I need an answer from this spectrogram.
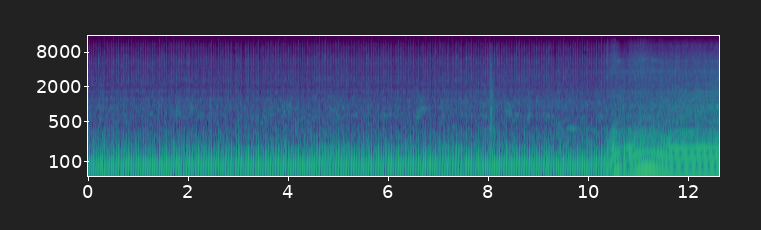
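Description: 1957 Lotus Seven S1's engine idling steadily at the hillclimb start line, then revved up about ten seconds in and held at higher revs for the launch.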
